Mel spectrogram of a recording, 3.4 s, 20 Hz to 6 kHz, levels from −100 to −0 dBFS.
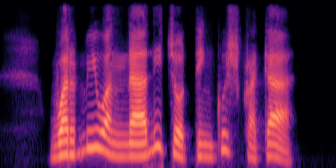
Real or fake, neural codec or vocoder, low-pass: fake; codec, 16 kHz, 1 kbps, X-Codec, WavLM features, trained on Multilingual LibriSpeech; 5.4 kHz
